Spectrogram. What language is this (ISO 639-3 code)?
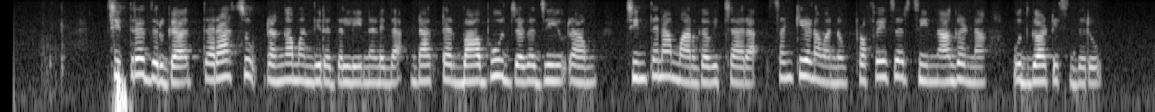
kan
